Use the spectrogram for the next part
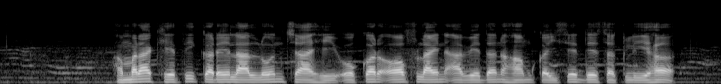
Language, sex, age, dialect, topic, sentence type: Magahi, male, 18-24, Western, banking, question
